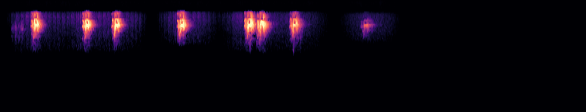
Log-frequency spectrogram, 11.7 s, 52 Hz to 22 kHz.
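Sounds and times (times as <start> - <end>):
barn swallow giving short sharp chirping calls: 0.4 - 0.9, 1.6 - 2.5, 3.5 - 3.8, 4.8 - 6.1, 7.2 - 7.5.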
